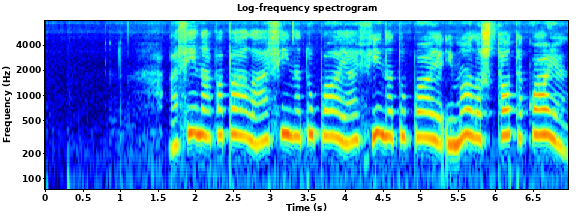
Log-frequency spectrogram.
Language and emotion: Russian, positive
